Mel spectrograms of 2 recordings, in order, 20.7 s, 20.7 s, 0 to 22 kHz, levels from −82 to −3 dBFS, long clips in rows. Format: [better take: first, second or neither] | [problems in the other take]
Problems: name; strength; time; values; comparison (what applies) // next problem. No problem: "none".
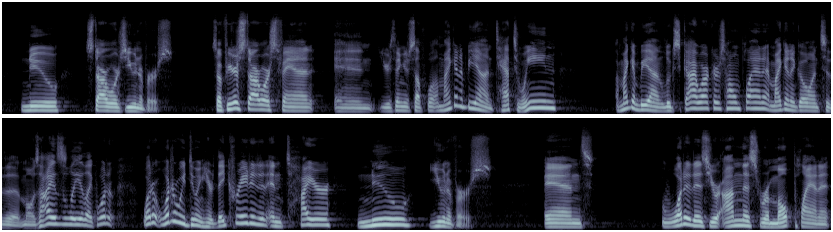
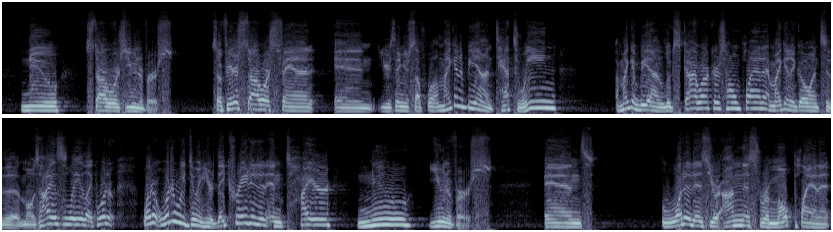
first | distortion; heavy; 5 dB below the speech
